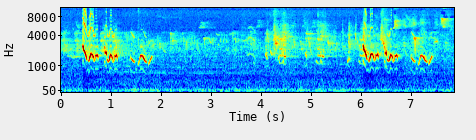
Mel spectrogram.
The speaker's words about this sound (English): And there's a lot going on there. There's a lot of birds. But the ones I could pick out were variegated fairy wren, little wattle bird, yellow-faced honey eater, pied currawong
